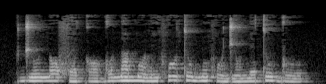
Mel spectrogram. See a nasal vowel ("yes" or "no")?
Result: yes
